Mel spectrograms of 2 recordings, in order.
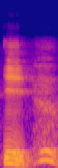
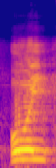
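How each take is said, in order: First: The article is a single 'e' vowel. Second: The article is the gliding vowel 'oi'. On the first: This is the modern pronunciation. "we're only left with e and e" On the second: This is the ancient pronunciation. "back in the day would be pronounced oi"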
